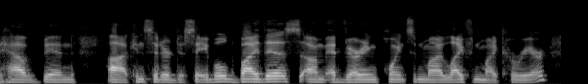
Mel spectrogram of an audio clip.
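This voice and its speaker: In a Canadian Prairie accent, a man talks at a moderate pace and medium pitch, his intonation fairly even. The sound is dry and close with no echo, over a quiet background. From Saskatchewan, Canada. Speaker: physical therapist and professor. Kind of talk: casual interview.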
